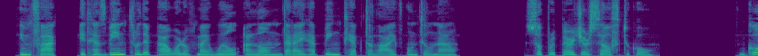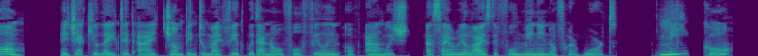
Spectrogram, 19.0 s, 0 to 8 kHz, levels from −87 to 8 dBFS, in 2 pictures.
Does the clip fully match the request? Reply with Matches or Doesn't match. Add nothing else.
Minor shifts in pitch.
Matches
